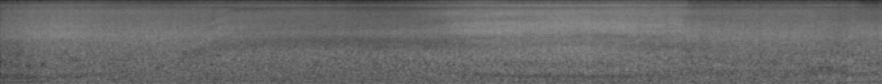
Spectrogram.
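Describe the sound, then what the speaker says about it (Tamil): A forest waterfall near a living root bridge in India pours down in a loud, steady, roaring rush of water, unbroken throughout. "ஃபுல்லாக வந்து தண்ணி இங்கேருந்து ஊற்றி வருதுல்ல"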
